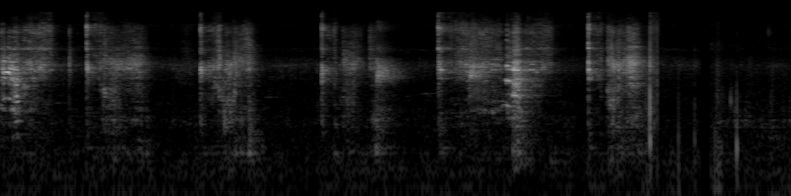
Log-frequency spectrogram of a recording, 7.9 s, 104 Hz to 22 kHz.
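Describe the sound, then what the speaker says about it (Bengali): A ladle scrapes and clinks against a pan while egg tadka curry is stirred, coming in several short bursts of metallic scraping with brief pauses between them, close and moderately loud. "খুব অল্প, সামান্য 2-4 বার হাতা চালাবো।"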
